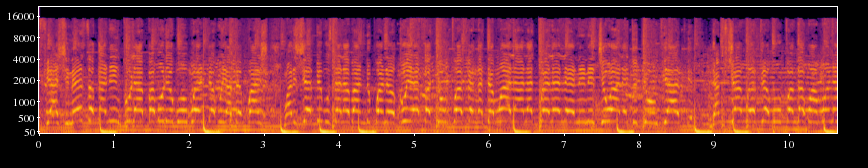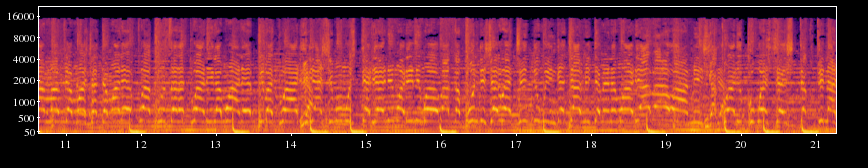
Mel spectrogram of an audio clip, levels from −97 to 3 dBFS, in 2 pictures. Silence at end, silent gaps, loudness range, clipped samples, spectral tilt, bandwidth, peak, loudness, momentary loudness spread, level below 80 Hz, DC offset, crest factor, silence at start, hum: 0 s; none; 1 LU; under 0.1%; -3.5 dB/octave; 15.5 kHz; -2 dBFS; -14 LUFS; 2 LU; -20 dBFS; under 0.1%; 12 dB; 0 s; none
